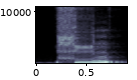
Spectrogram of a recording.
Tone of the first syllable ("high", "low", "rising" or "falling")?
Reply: rising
